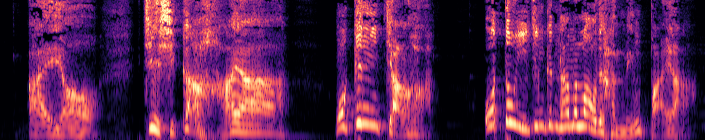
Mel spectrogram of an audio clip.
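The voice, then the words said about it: Northeastern Chinese accent. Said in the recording (Chinese): “您到底是香港的还是鹤岗的？...在东北待久了，口音有些香炮”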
